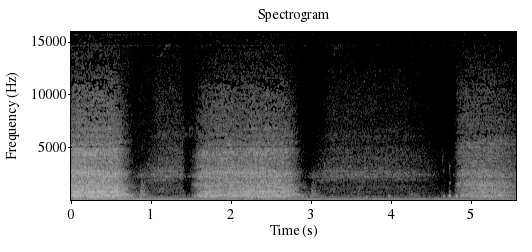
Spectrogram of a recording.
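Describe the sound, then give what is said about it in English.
A sound effect played on the game show What is the Wind: someone blows up a balloon in long, forceful puffs of breath, three or four strong exhales broken by brief pauses to inhale, with a steady low hum underneath and no talking. “That is somebody blowing a balloon!”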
